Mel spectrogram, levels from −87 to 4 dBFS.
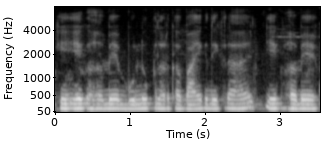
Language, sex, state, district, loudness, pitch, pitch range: Hindi, male, Bihar, Patna, -16 LUFS, 130 Hz, 125-130 Hz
